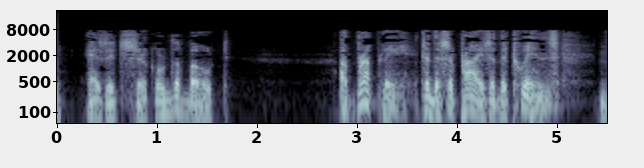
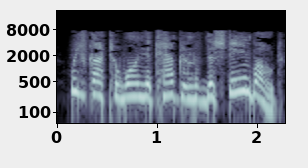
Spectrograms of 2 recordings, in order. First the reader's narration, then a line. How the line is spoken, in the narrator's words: cried Lacey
